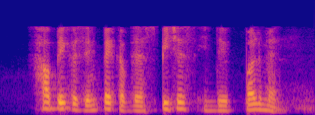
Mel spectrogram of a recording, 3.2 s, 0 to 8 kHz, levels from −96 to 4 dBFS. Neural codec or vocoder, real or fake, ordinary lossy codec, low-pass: codec, 16 kHz, 0.4 kbps, LongCat-Audio-Codec; fake; AAC, 16 kbps; 7.2 kHz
